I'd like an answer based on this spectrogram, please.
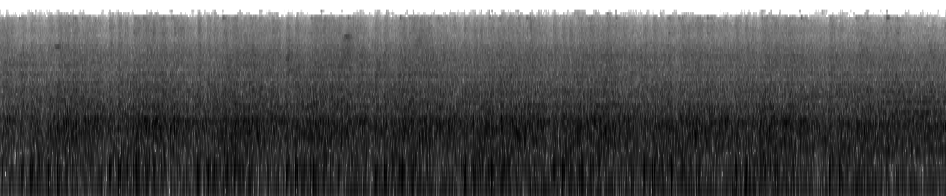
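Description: A train running, with wheels clattering rhythmically over the rail joints under a steady rumble.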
